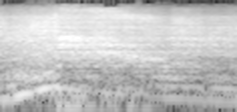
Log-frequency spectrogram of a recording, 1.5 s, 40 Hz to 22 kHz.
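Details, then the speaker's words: BMW 1M E82 after its blown charge pipe was replaced, checking for boost leaks: short, clean revs rise and fall smoothly with no hiss or whoosh from the intake. No leaks, normal revving. "well great success everything is working no leaks nothing"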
